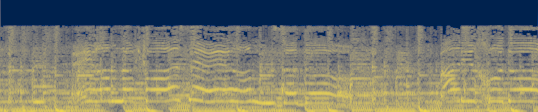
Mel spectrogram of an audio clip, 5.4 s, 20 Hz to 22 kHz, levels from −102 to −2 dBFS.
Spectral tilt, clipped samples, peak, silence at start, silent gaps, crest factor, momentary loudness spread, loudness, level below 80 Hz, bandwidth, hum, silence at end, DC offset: -5 dB/octave; under 0.1%; -4 dBFS; 0 s; none; 10 dB; 2 LU; -15 LUFS; -22 dBFS; 8.8 kHz; none; 0 s; under 0.1%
